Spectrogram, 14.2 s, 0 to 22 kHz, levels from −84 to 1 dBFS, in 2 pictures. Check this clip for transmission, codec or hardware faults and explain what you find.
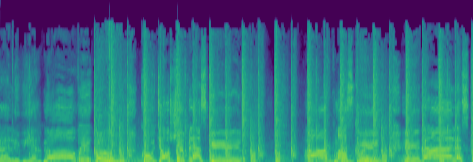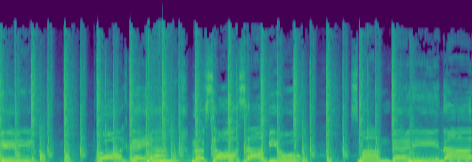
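Integer overflow cracks appear at 1.63 to 1.67 s, 2.66 s, 4.63 s, 7.31 s, 9.04 to 9.54 s and 10.53 s. Loud peaks barely reach full scale, yet they wrap to the opposite sign instead of being limited. Each gives a violent crack, far harsher than clipping.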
